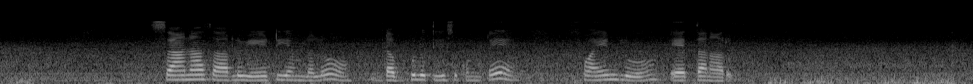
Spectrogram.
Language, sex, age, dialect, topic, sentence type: Telugu, female, 31-35, Southern, banking, statement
